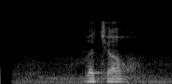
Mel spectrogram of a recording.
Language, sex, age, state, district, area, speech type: Hindi, male, 30-45, Madhya Pradesh, Harda, urban, read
